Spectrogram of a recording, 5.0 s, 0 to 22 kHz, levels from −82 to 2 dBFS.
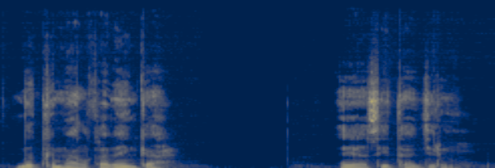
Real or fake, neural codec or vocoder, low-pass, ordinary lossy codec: real; none; none; none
